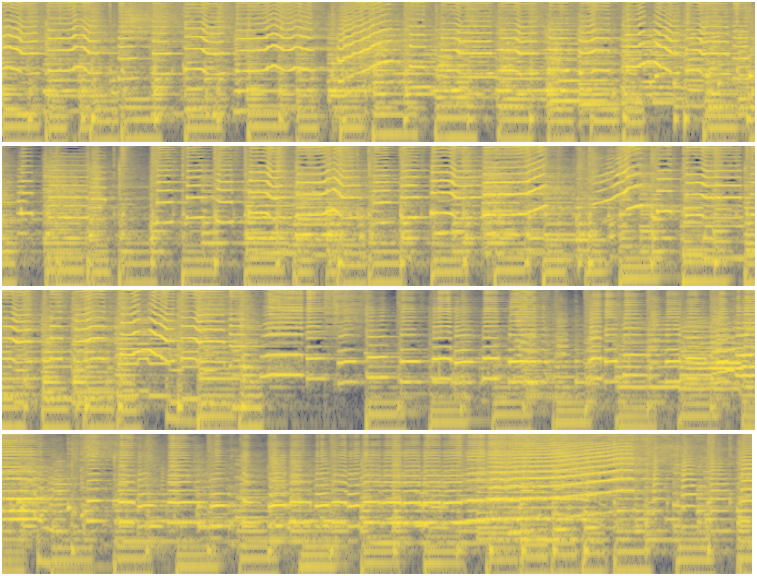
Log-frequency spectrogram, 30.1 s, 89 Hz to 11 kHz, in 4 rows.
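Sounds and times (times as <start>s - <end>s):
big band brass ensemble: 0.0s - 30.0s
high lead trumpet: 0.0s - 30.0s.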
